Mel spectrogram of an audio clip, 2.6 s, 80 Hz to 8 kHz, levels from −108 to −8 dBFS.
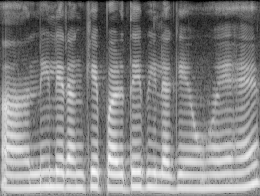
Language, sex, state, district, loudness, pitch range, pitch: Hindi, female, Uttar Pradesh, Muzaffarnagar, -17 LUFS, 200-220 Hz, 210 Hz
